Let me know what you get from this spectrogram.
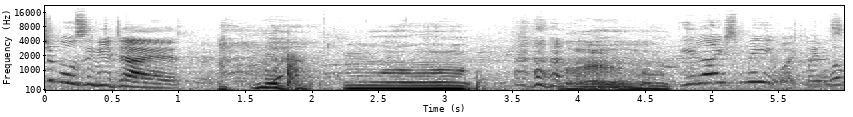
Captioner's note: groans, growls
